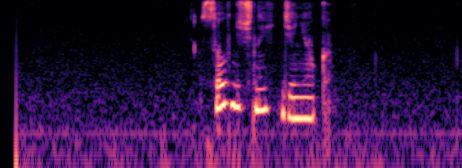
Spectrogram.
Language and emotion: Russian, neutral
